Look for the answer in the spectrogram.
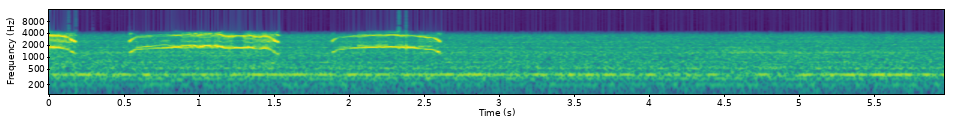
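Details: Peregrine falcons at their Gdańsk nest site in Poland, 14 May 2022, 11:07, while a parent feeds; two arched, harmonic wailing calls in the first two seconds, then only a low steady hum.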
